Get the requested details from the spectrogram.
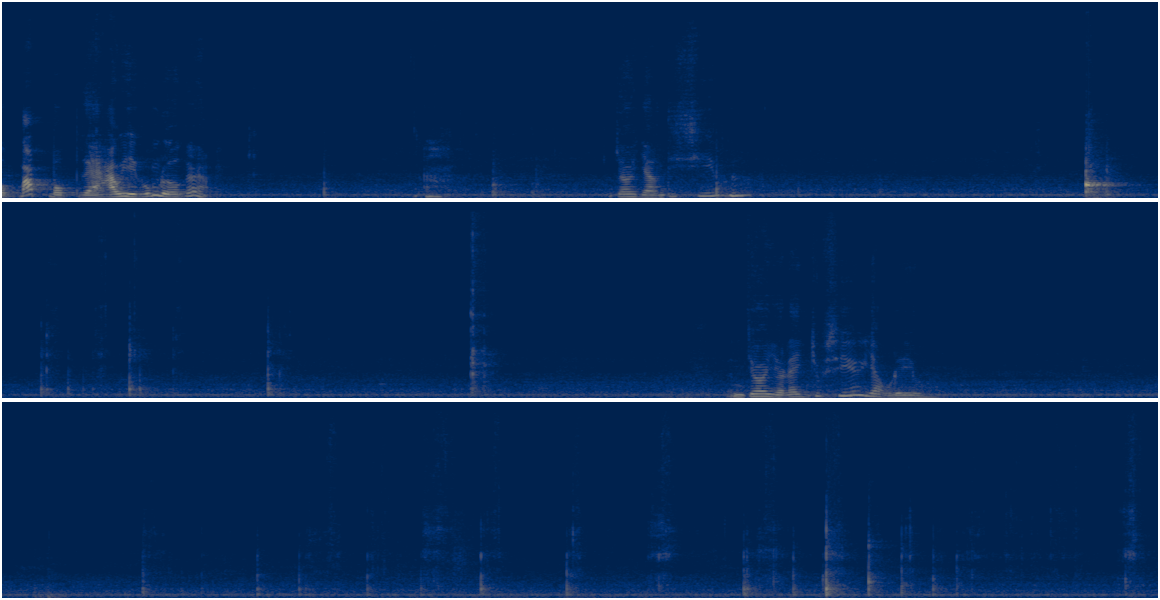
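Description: A spoon clinks and scrapes against a plate.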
